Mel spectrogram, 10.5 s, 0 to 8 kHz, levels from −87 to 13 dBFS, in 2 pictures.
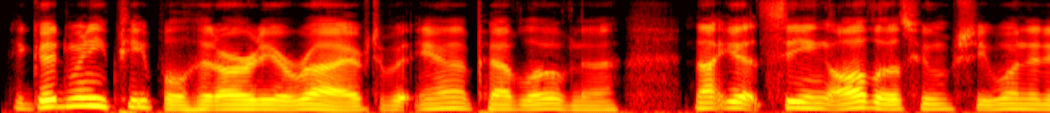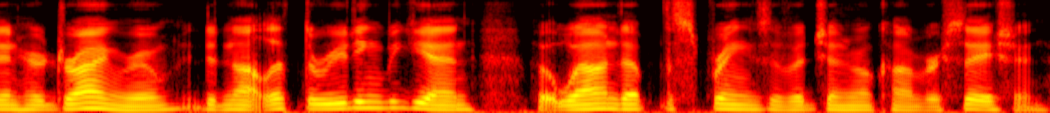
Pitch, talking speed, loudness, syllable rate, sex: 125 Hz, 210 wpm, -17 LUFS, 5.8 syllables/s, male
